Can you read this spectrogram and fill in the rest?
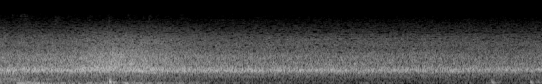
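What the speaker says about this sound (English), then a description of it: "They're set to kick it off, and this crowd now ready to get behind them." A football stadium crowd waits for kickoff, filling the air with a steady, dense roar of many voices and a few faint thumps.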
